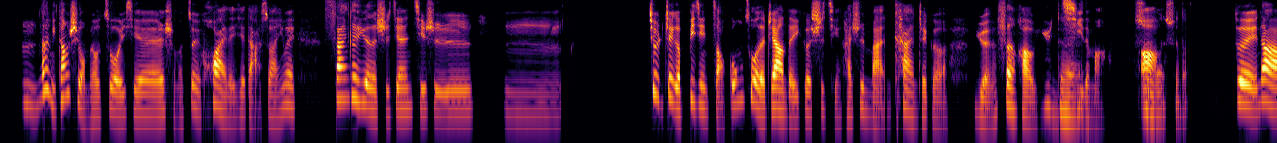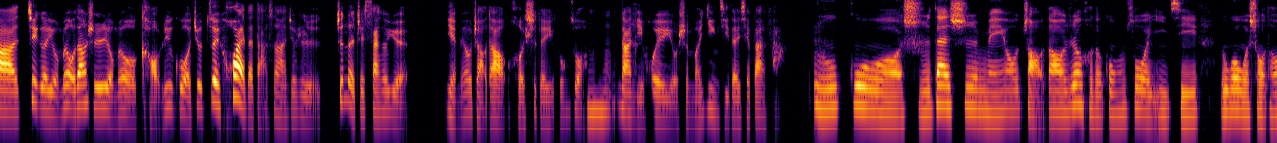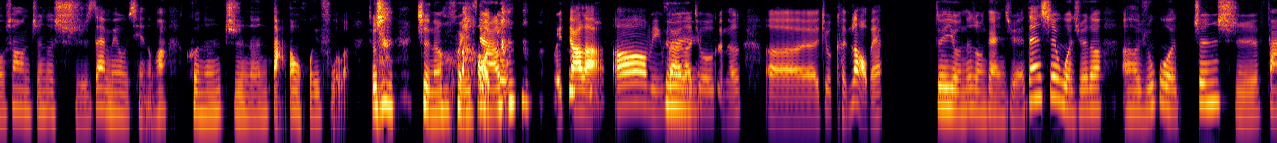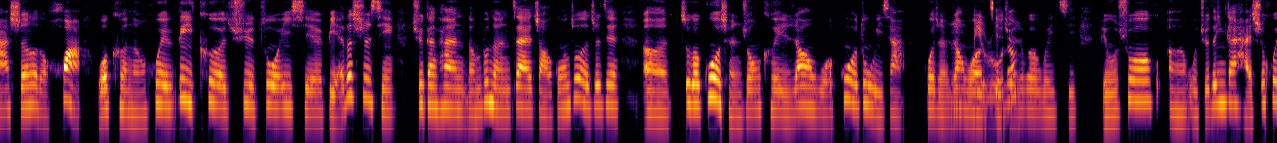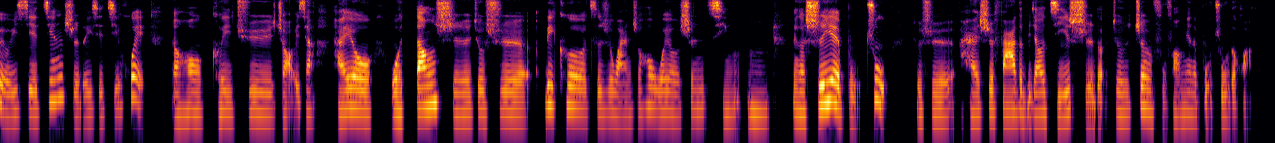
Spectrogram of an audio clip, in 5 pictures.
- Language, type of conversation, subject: Chinese, podcast, 转行时如何处理经济压力？
- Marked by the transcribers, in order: laughing while speaking: "就是，只能回家了"; laughing while speaking: "哦"; laugh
